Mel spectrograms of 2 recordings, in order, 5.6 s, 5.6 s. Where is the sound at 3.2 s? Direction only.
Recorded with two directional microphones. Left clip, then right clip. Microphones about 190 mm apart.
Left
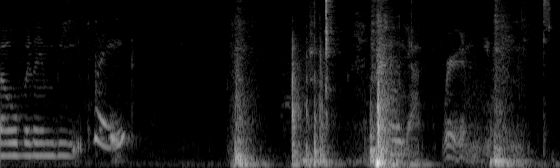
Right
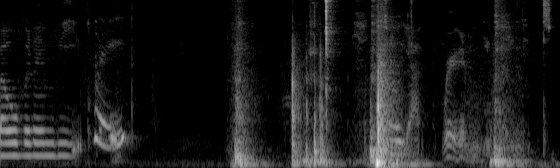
Centre (ahead or behind).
